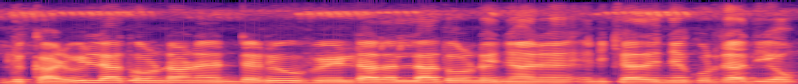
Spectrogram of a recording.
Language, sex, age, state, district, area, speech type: Malayalam, male, 60+, Kerala, Wayanad, rural, spontaneous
